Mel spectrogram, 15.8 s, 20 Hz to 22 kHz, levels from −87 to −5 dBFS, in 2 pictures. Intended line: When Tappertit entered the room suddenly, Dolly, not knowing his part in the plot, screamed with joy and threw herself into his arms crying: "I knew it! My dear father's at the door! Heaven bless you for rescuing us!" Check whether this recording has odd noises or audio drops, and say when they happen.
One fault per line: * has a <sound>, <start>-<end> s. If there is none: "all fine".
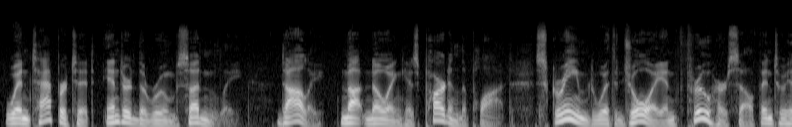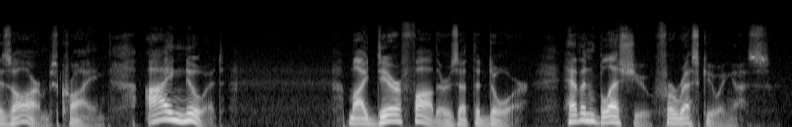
all fine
